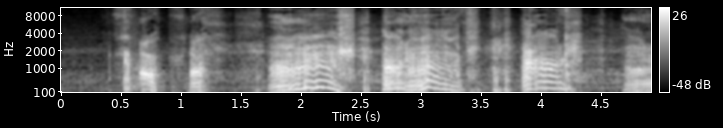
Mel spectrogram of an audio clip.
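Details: Teddy bear Shih Tzu Bichon Frise dog indoors "talking": a string of warbling, moaning growl-howls with rising and falling pitch, several drawn out over a second, with brief pauses between.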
